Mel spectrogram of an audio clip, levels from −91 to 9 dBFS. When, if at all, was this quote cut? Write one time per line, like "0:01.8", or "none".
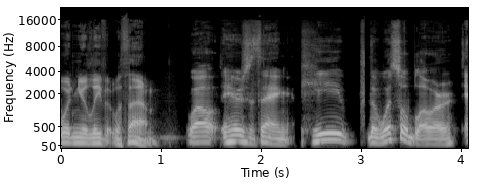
0:01.6
0:03.0

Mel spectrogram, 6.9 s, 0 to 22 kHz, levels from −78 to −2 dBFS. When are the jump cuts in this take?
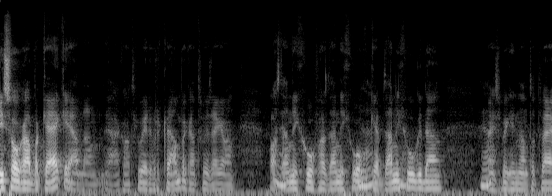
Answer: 0:01.0

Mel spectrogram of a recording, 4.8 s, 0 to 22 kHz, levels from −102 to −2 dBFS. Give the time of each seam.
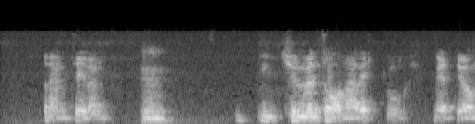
none

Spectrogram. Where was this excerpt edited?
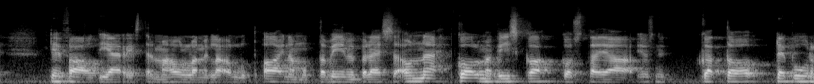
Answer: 0:04.5

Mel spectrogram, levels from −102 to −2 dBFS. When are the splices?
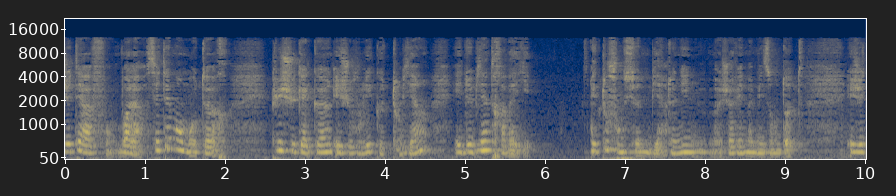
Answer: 0:03.3
0:04.2
0:06.7
0:07.5

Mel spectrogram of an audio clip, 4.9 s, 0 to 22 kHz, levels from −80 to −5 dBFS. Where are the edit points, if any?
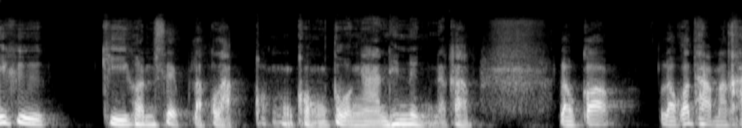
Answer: none

